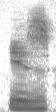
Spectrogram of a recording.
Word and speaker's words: is: So, for example, we have some common words like is, was, hers, and his. These are all spelled with S, but we actually pronounce them with a Z sound in English.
